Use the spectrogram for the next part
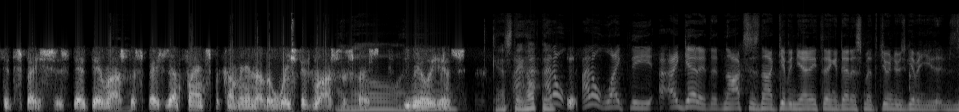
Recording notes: They also take phone calls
